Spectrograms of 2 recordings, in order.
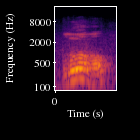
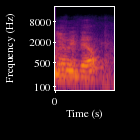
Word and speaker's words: Louisville: that where's balding Louisville Louisville is how you say that not Louisville that's wrong incorrect uh her work has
